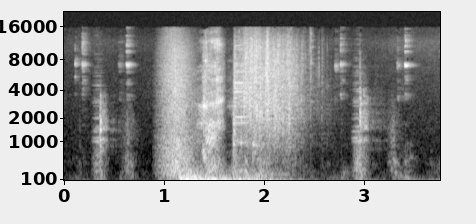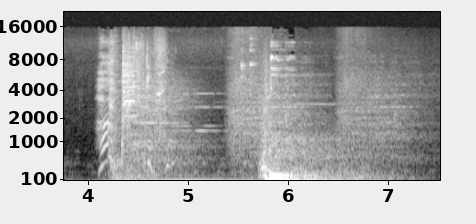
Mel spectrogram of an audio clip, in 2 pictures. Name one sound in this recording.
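Weapons clash and thud in a game battle.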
